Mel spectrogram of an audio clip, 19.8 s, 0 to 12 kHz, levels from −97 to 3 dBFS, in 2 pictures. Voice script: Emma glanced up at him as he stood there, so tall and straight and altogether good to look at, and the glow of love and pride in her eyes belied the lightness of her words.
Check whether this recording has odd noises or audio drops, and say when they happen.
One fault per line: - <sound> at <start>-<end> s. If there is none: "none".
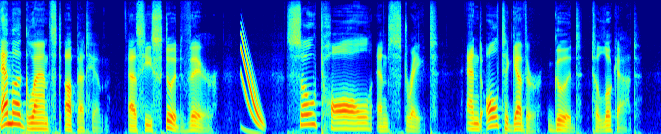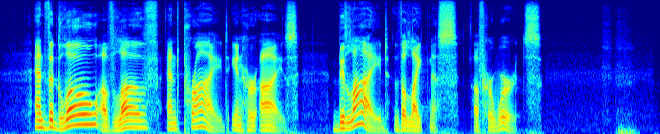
- chirp at 3.6-4.0 s
- breath at 18.9-19.5 s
